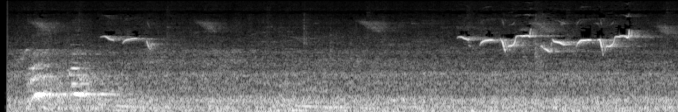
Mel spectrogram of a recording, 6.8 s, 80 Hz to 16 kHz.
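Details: Summer song of an oriental magpie-robin in Mapusa, April 15, 2023: bright, high whistled phrases with quick upslurred and downslurred notes; a dog barks twice at the start over steady background hum.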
